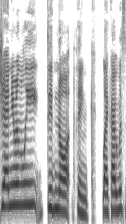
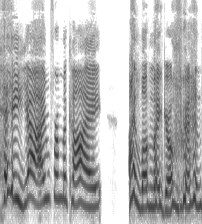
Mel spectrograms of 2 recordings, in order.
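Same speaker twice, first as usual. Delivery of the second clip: put-on Californian surfer accent, pitched up; 6 semitones higher than usual. Imitating a guy who kept mentioning his girlfriend, in a Californian surfer dude accent. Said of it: "Californian surfer dude accent the entire time".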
